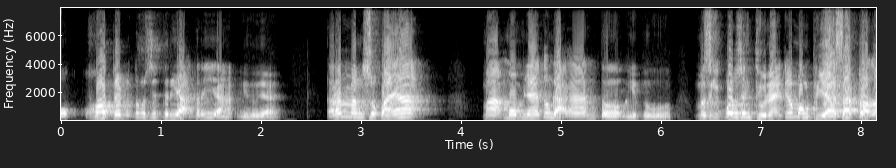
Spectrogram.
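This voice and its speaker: A man's voice: very high-pitched, pushed and bright. A middle-aged man with a Javanese accent giving a religious study talk, chatty and joking, laughing often and slipping into Javanese. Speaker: preacher.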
